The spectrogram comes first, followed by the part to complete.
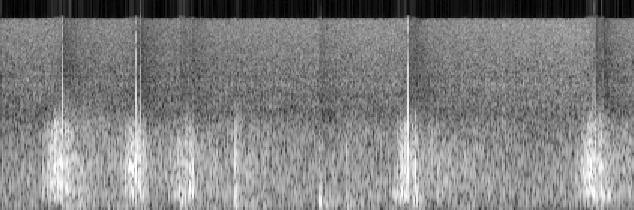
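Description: Distant artillery fire: several booms over a continuous low rumble. The liaison takes it for incoming Russian shelling rather than outgoing Ukrainian fire.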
